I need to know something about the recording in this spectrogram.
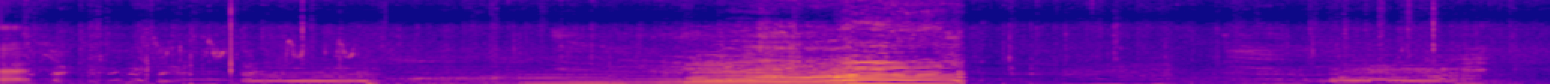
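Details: Black cows in the Netherlands returning to pasture for the 'cow dance' (koeiendans), several moos overlapping: deep drawn-out lowing calls, one long loud bellow swelling in the middle before cutting off, then softer moos.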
